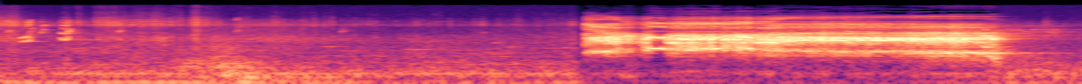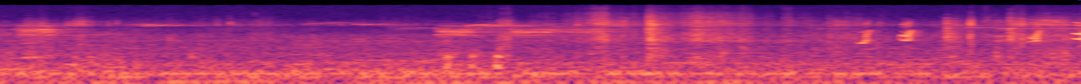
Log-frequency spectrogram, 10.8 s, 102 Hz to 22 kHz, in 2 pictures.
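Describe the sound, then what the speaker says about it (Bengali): A naked-neck rooster crows once, loud and close, over a yard of quietly clucking naked-neck chickens, with scattered softer clucks and calls afterward. "আমি এই গলা ছিল মুরগিটা নিয়ে আসছি 1 সপ্তাহ হলো।"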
